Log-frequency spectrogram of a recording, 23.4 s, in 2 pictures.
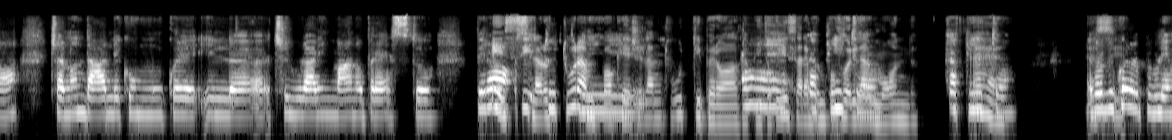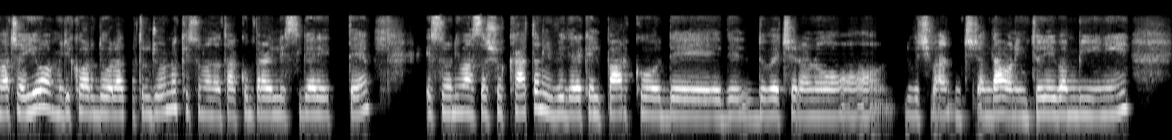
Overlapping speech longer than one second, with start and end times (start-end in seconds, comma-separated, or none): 4.9-6.5, 7.4-8.9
